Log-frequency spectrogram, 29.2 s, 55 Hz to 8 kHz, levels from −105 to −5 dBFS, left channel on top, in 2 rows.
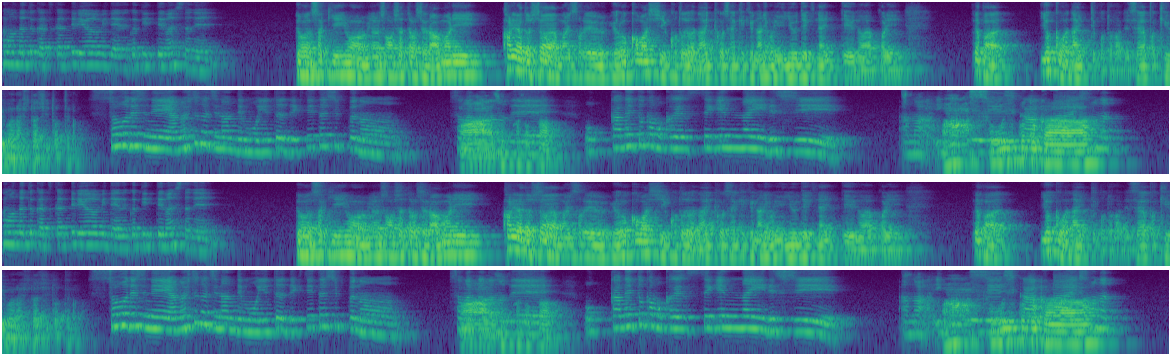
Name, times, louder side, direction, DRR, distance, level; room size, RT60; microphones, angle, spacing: voice 1, 0.0-2.7 15.7-19.6 20.2-21.4 21.9-25.1 25.8-28.4, right 1 dB, 25° right, 4 dB, 2.9 m, -40 dB
voice 2, 3.7-5.9 6.3-11.2 12.1-12.5 13.0-15.5 20.3-20.7 21.1-21.4 26.1-28.2, left 1 dB, 80° left, 3 dB, 2.2 m, -30 dB
11.5 x 7.6 x 9.1 m, 0.65 s
head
